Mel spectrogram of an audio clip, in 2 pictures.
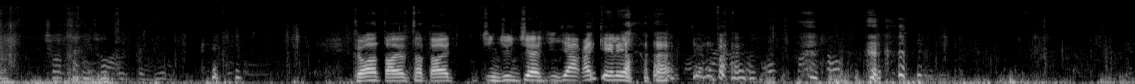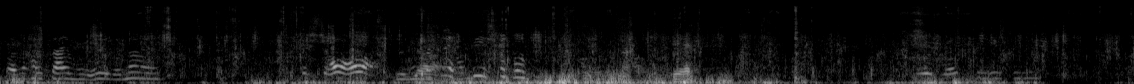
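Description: Footsteps crunch on a dirt trail.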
